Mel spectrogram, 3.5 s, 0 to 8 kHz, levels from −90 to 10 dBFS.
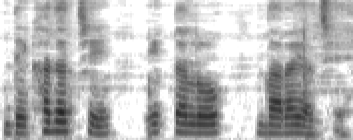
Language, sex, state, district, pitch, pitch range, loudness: Bengali, female, West Bengal, Alipurduar, 175 Hz, 170-185 Hz, -18 LUFS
